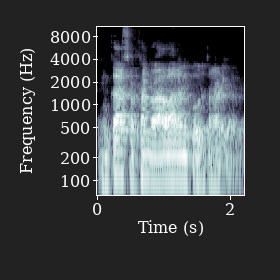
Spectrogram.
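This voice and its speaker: Gravelly man teaching in an echoey room. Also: fairly low pitch, steady tone, fast, dull audio. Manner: keeps asking listeners rhetorical questions. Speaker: spiritual teacher. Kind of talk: question-and-answer spiritual discourse.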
